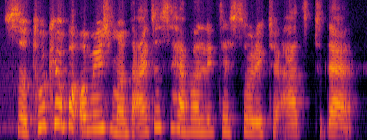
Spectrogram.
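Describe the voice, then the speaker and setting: With lively intonation and a quick pace, this South Korean podcast co-host chats casually and tells stories, breaking into laughter often. Her voice sits high and is a little mellow, and the lo-fi sound is slightly dull.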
